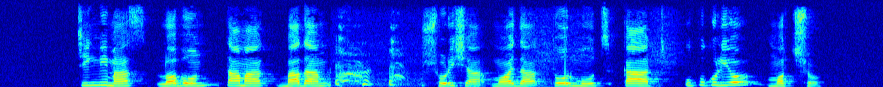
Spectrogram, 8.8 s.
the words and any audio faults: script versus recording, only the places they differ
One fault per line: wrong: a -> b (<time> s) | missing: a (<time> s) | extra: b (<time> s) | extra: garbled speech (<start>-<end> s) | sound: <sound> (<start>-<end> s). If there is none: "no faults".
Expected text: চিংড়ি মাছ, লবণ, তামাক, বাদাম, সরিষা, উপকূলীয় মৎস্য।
sound: cough (3.3-4.1 s)
extra: ময়দা তরমুজ কাঠ (4.9 s)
